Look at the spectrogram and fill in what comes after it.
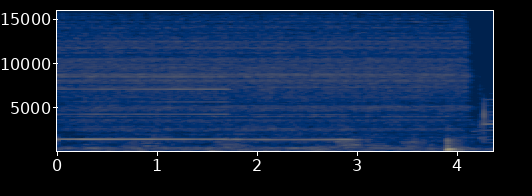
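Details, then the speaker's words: Tafonius Junior large animal ventilator setup: a steady hiss of gas filling the circuit to 15 litres (5 tidal plus 10 buffer volume) with a faint whistle, ending in a thump as the relief spill valve opens. "so it's going to fill this system up just gonna speed this up by putting some gas in"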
